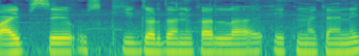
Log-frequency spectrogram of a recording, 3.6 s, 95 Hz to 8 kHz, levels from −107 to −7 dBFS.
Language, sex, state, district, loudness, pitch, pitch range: Hindi, male, Uttar Pradesh, Muzaffarnagar, -20 LUFS, 135 Hz, 130-140 Hz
